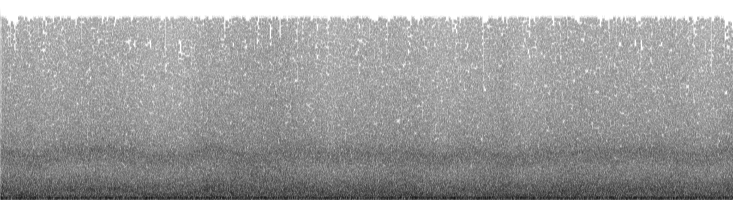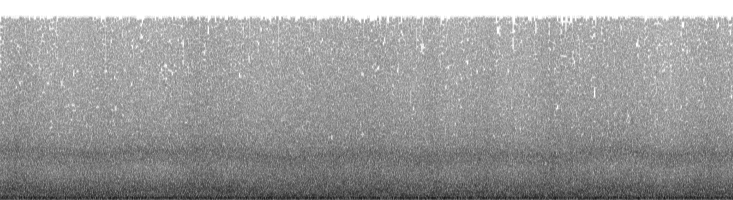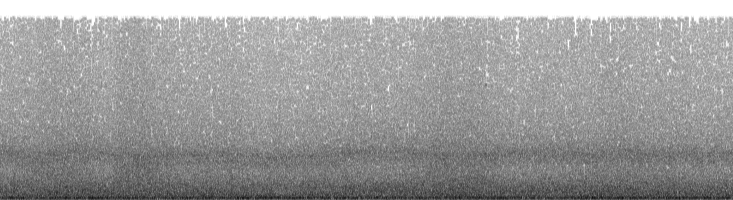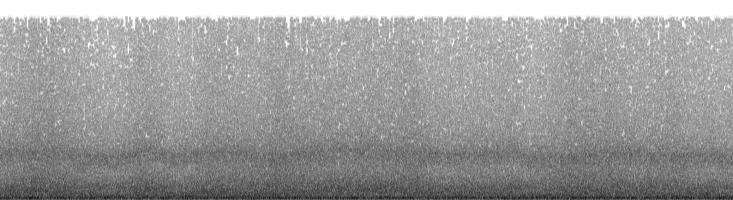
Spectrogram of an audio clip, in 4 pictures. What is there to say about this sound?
Aggressive sample of heavy wind and rain by the sea.
Made with max/msp.
ocean, storm, sea, rain, wind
